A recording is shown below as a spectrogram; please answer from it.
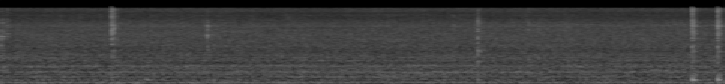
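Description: Rice boiling in a pot of water: a steady bubbling hiss, with a few light clicks and two sharper ones near the end.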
